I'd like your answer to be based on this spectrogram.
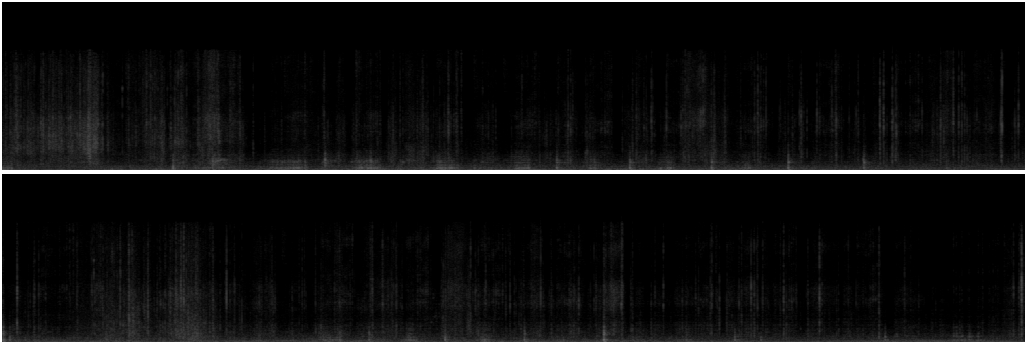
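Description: Scissors or shears cutting through coat fabric for a gusset, with faint, steady crisp snips and soft rustling of cloth at close range.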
